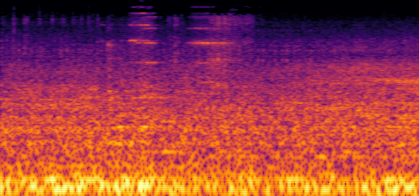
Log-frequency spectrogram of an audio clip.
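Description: Dry crumbs pour softly into a metal pot.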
